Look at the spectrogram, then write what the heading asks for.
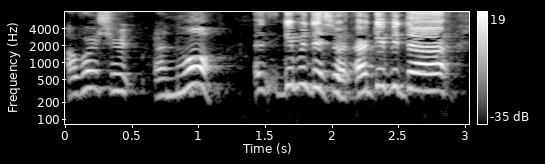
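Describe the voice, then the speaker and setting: A woman's voice: very high-pitched, fairly quick, darkish tone. A woman chatting casually to camera as a family vlogger, filming on a phone. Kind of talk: casual family vlog chat. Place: at home, in a moving car and outside. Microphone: phone at arm's length.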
